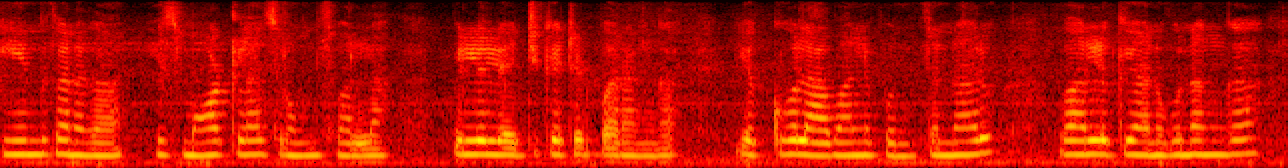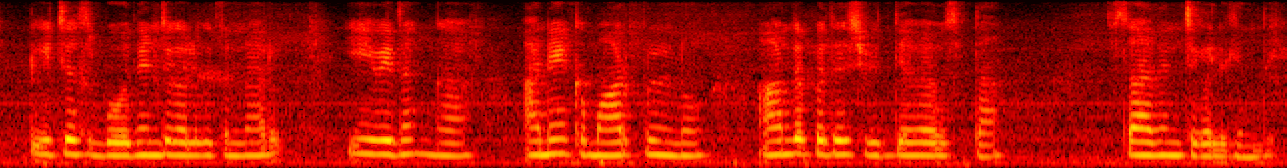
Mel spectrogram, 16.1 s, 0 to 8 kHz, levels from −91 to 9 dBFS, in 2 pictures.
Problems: background sounds at intervals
